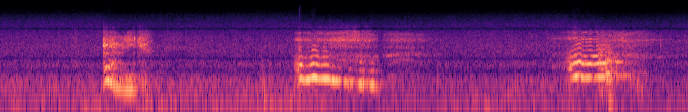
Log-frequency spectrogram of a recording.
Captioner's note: shudders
